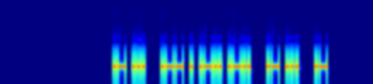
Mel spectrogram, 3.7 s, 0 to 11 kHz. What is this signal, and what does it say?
Morse code, heard as a keyed tone, about 50 wpm, 700 Hz. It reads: AS WELL AS A
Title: Sets of 4 Words 50wpm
